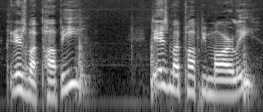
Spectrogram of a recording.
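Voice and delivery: bright, high and excited. Real, not acted. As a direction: show off the puppy happily. Showing puppy to camera.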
